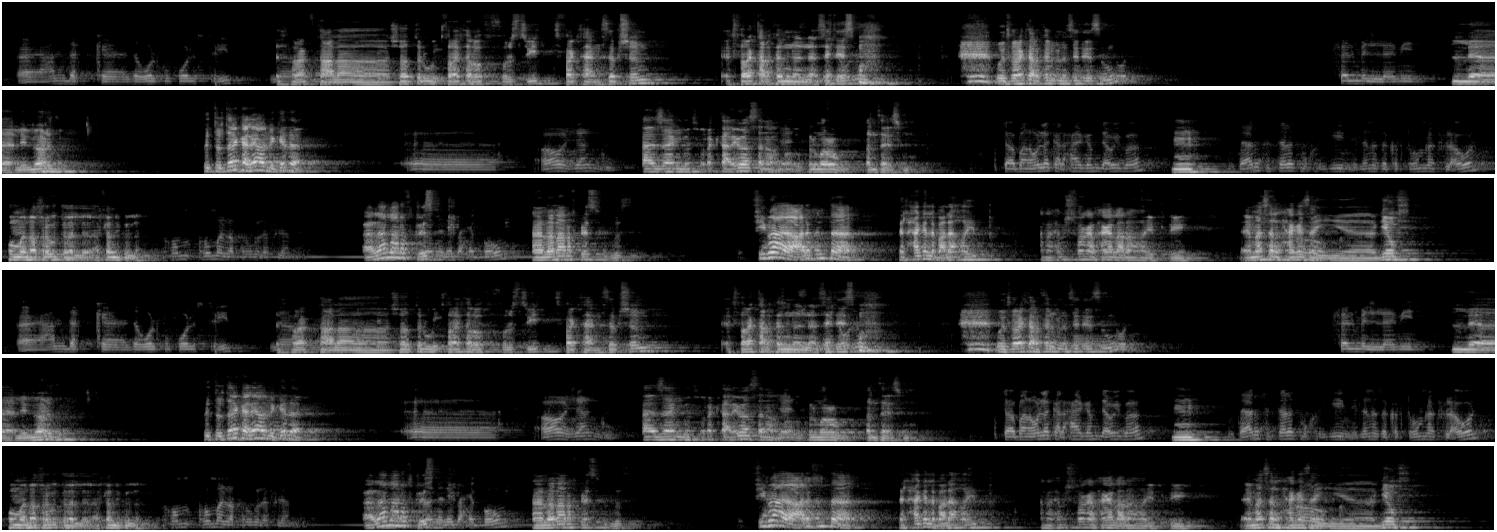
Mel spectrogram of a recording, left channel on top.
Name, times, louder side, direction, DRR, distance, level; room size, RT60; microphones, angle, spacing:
voice 1, 0.1-2.3 2.7-4.4 7.8-8.7 10.1-11.3 13.3-14.2 17.2-17.8 18.9-19.9 20.3-21.1 21.5-21.8 22.6-23.0 24.9-26.4 27.3-29.7 31.5-32.8 33.8-34.9 37.4-38.3 42.7-43.4, right 1 dB, 25° right, 6 dB, 1.3 m, -37 dB
voice 2, 2.7-6.5 7.2-8.8 9.6-11.2 14.5-15.6 16.9-17.9 21.3-24.1 26.6-27.0 29.9-31.3 33.5-34.1 35.2-36.1 37.4-38.4 38.8-39.7 40.2-41.8 42.2-43.9, left 2 dB, 65° left, 7 dB, 1.7 m, -23 dB
sound 1, 28.1-36.2, left 6 dB, 85° left, 6.3 m, -55 dB
26.5 x 24.5 x 8.3 m, 1.1 s
head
